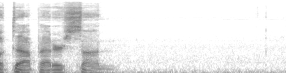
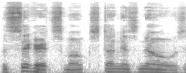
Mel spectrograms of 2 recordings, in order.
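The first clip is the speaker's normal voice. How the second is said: ordinary delivery, nothing marked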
